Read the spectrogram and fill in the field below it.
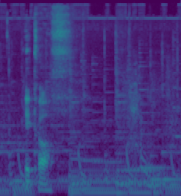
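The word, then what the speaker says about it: hiccough: that uh we spell hiccups differently. Jet. Fun fact. Uh, with a O U G H like cough, hickoff, but still pronounced hiccup.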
